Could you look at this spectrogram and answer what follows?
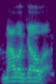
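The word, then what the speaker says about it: Mauigoa: Malagoa. Malagoa. That's what I got the said. phonetic spelling.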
